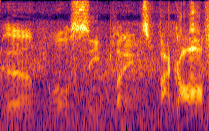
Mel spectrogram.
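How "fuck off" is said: angry shout. Real, not acted. Enemy seaplanes arrive.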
